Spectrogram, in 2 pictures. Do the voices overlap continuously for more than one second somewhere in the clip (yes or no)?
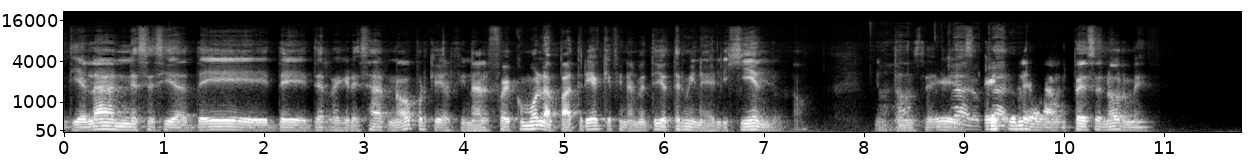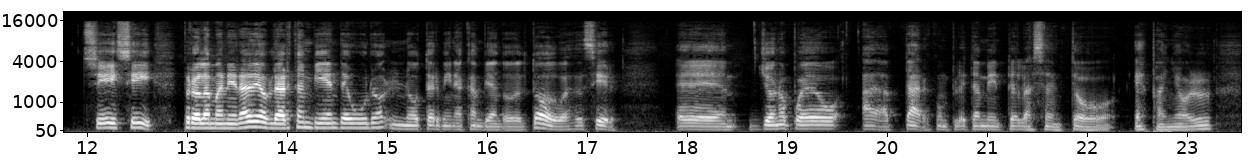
yes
